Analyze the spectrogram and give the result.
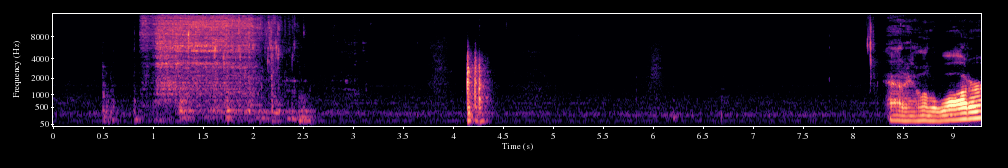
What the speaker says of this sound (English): Adding a little water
